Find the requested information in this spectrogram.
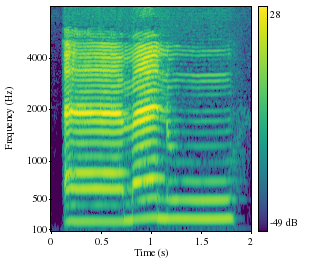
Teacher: نون کے بعد واو ساکن ہے تو اس کو ہم ایک الف کی مقدار لمبا پڑھیں گے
